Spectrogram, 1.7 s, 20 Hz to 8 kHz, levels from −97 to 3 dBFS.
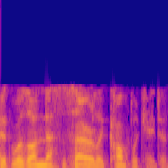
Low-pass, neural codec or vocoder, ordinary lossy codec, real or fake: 7.2 kHz; none; AAC, 16 kbps; real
